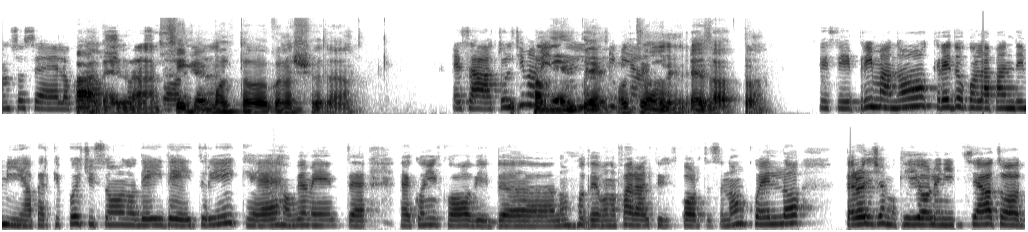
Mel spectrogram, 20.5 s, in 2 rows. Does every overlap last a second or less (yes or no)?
no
